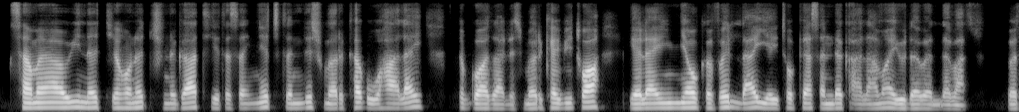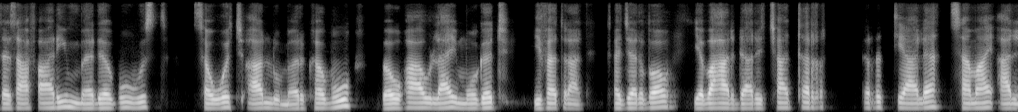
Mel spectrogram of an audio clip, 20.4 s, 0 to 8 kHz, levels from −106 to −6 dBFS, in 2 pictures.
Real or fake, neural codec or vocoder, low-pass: fake; codec, 24 kHz, 1.2 kbps, DualCodec; 7.2 kHz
